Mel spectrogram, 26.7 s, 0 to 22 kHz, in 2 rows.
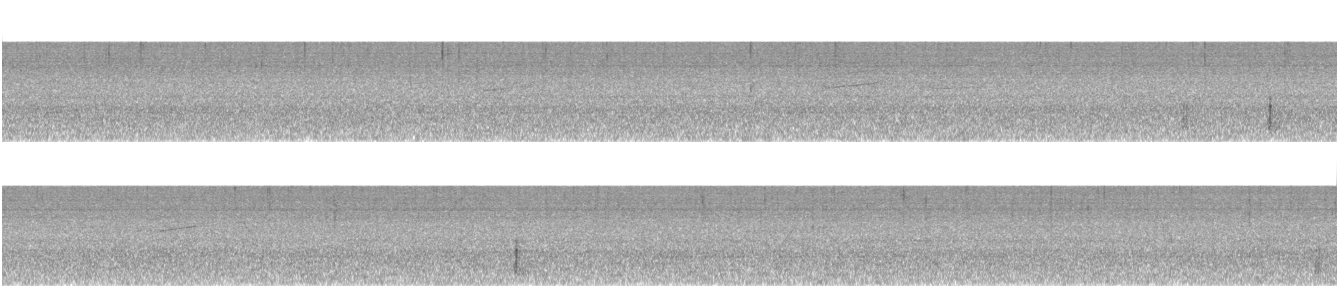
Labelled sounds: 8.5	8.8	killer whale, northern resident, A clan, 2.1 to 2.4 kHz
14.9	15.3	killer whale, northern resident, A clan, 2.0 to 2.4 kHz

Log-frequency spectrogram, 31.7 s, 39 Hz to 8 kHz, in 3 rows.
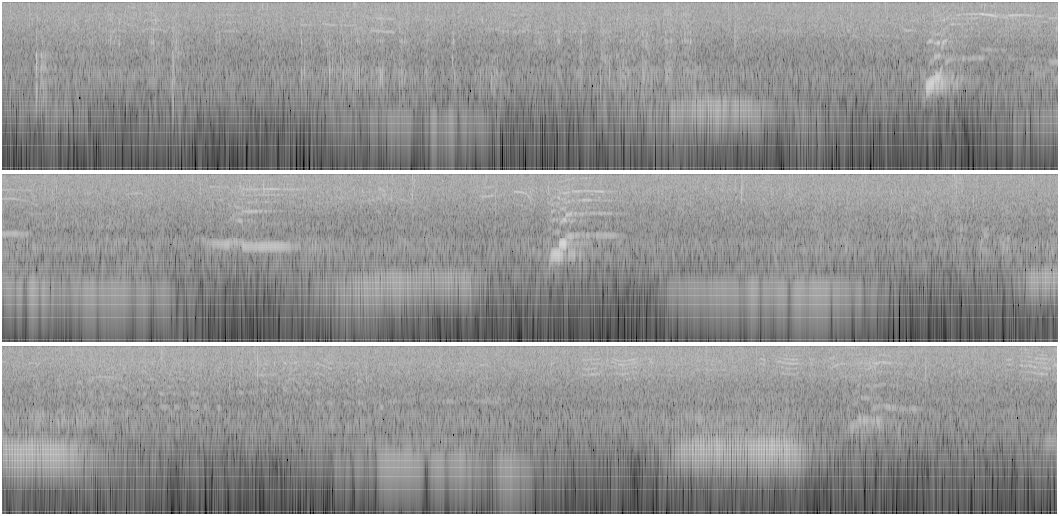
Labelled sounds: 1.4	1.7	Pacific white-sided dolphin, 3.0 to 3.4 kHz
2.2	2.4	Pacific white-sided dolphin, 4.1 to 4.3 kHz
3.6	4.0	Pacific white-sided dolphin, 3.0 to 4.8 kHz
4.9	5.3	Pacific white-sided dolphin, 2.8 to 3.6 kHz
9.2	10.7	humpback whale, 1.1 to 5.5 kHz
9.5	9.8	Pacific white-sided dolphin, 4.6 to 4.8 kHz
10.5	10.9	Pacific white-sided dolphin, 1.1 to 3.7 kHz
11.8	12.0	Pacific white-sided dolphin, 4.0 to 4.4 kHz
12.5	13.6	humpback whale, 0.78 to 5.0 kHz
15.3	15.6	Pacific white-sided dolphin, 3.8 to 4.2 kHz
16.0	16.7	humpback whale, 0.78 to 7.0 kHz
22.0	22.3	Pacific white-sided dolphin, 2.7 to 3.0 kHz
24.2	24.5	Pacific white-sided dolphin, 3.8 to 4.7 kHz
27.2	27.5	Pacific white-sided dolphin, 4.3 to 5.3 kHz
28.0	28.4	Pacific white-sided dolphin, 3.6 to 3.8 kHz
28.8	30.1	Pacific white-sided dolphin, 2.9 to 6.3 kHz
29.7	30.3	humpback whale, 0.78 to 1.2 kHz
31.3	31.6	Pacific white-sided dolphin, 3.2 to 5.8 kHz

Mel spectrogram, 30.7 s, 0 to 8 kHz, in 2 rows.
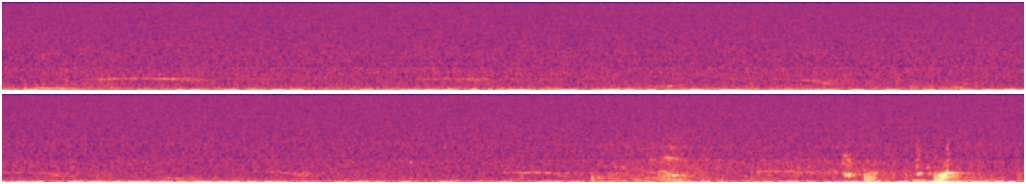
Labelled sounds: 25.2	25.5	humpback whale, 0.80 to 0.90 kHz

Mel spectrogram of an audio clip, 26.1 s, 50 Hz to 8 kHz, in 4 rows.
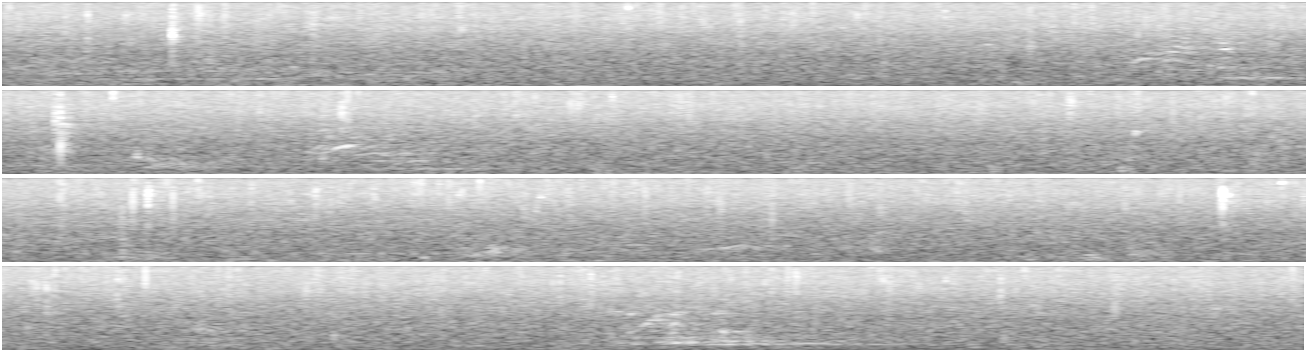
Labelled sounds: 8.0	8.3	humpback whale, 0.78 to 1.1 kHz
22.8	23.0	humpback whale, 0.88 to 1.5 kHz

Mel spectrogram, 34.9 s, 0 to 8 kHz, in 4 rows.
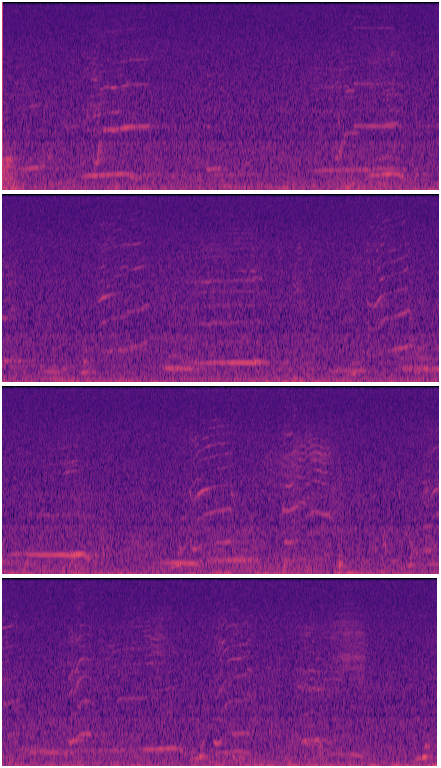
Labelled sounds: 2.0	3.0	humpback whale, 0.90 to 3.2 kHz
6.4	7.9	humpback whale, 0.80 to 5.2 kHz
10.6	11.7	humpback whale, 1.0 to 3.7 kHz
12.7	13.1	humpback whale, 1.8 to 2.0 kHz
16.0	16.9	humpback whale, 1.1 to 5.3 kHz
18.7	19.0	humpback whale, 1.9 to 2.4 kHz
21.3	22.1	humpback whale, 0.93 to 4.2 kHz
23.1	24.1	humpback whale, 0.86 to 3.0 kHz
26.1	26.5	humpback whale, 0.96 to 3.7 kHz
27.5	28.9	humpback whale, 0.93 to 2.5 kHz
29.1	29.4	humpback whale, 2.2 to 2.4 kHz
30.6	31.1	humpback whale, 1.5 to 2.6 kHz
32.3	32.5	humpback whale, 3.4 to 3.6 kHz
32.9	33.2	humpback whale, 1.8 to 2.3 kHz

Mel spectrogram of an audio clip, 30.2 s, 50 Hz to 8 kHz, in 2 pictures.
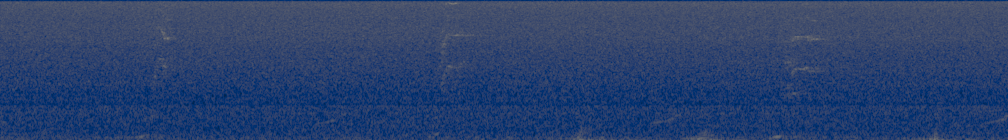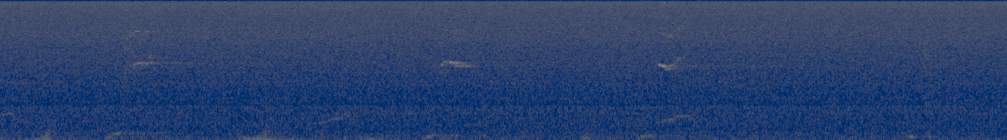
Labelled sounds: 6.7	7.1	humpback whale, 3.6 to 3.8 kHz
11.8	12.3	humpback whale, 0.93 to 3.7 kHz
17.1	17.5	humpback whale, 1.8 to 2.1 kHz
21.7	22.2	humpback whale, 1.8 to 2.1 kHz
25.0	25.3	humpback whale, 1.7 to 2.0 kHz

